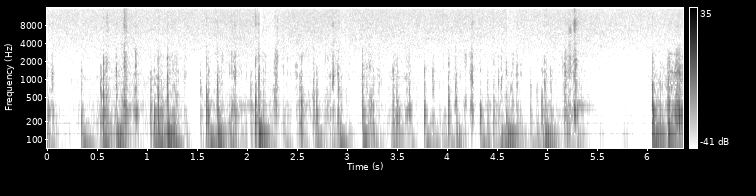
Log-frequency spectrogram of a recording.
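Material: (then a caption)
Foam. Long nails scratch and fingers rub the black foam windscreen on a desktop microphone. The result is a dense run of muffled, bassy scratching and rubbing bursts with a low rumble underneath. The sound drops to near silence for a moment just before the end, then resumes.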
